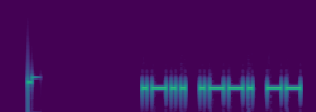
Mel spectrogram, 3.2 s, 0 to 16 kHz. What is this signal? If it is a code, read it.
Morse code, heard as a keyed tone, about 25 wpm, 700 Hz. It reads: LPM
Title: USA Call Sign Postfixes - 3 Letters 25wpm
